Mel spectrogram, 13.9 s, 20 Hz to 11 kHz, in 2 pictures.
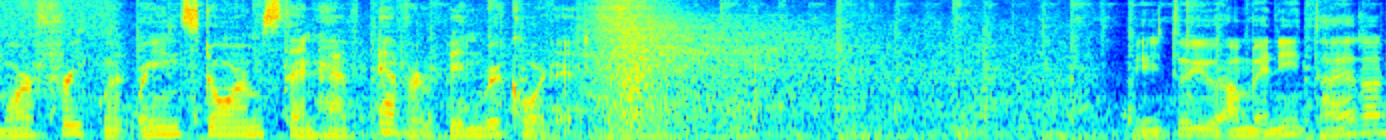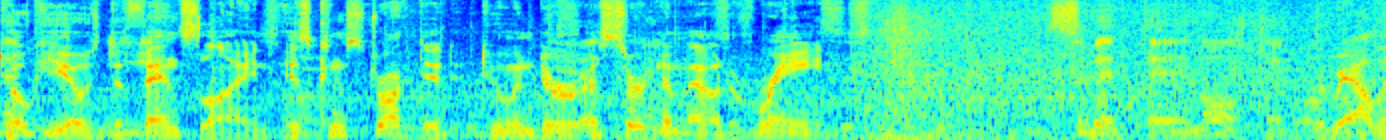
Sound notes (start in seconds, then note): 7.0 speaking Japanese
